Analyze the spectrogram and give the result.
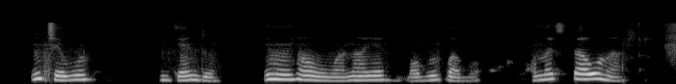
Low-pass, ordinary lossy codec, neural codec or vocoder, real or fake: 7.2 kHz; none; codec, 16 kHz in and 24 kHz out, 1 kbps, XY-Tokenizer; fake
